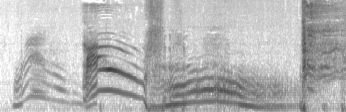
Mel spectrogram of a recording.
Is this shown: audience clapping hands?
no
